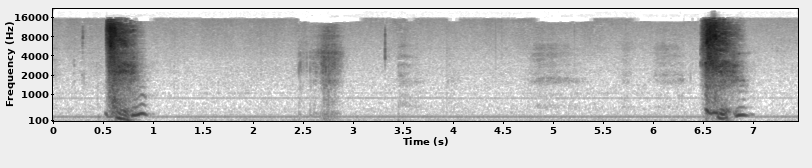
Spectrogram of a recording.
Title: lots of cold sneezes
